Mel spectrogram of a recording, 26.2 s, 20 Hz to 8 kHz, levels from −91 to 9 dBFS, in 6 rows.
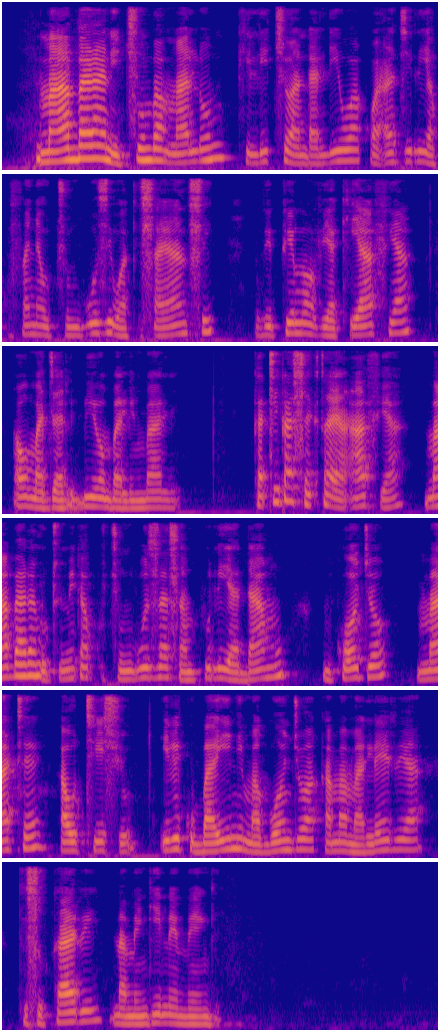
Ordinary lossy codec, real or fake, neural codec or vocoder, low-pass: MP3, 64 kbps; fake; codec, 16 kHz, 4 kbps, FunCodec, trained on Chinese and English, 50 frames a second; 7.2 kHz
